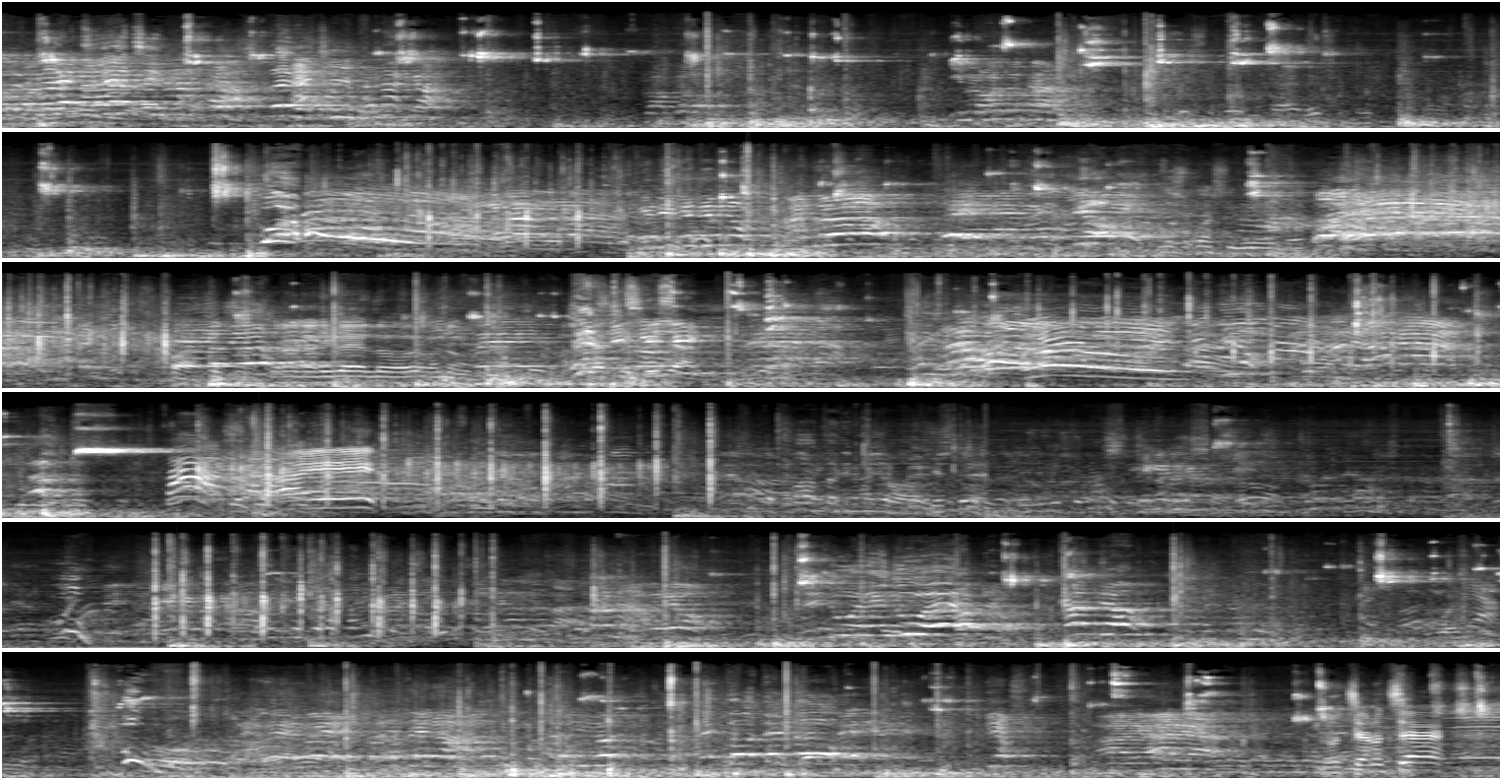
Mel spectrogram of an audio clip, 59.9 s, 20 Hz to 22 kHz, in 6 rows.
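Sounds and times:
voices calling out in a hall: 0:00.0 - 0:59.9
shoe squeaks: 0:00.2 - 0:11.8, 0:14.8 - 0:17.7, 0:18.3 - 0:18.7, 0:21.9 - 0:26.8, 0:29.0 - 0:31.1, 0:37.9 - 0:38.5, 0:46.5 - 0:47.2, 0:47.8 - 0:51.0, 0:53.5 - 0:54.7, 0:55.4 - 0:59.9
basketball bouncing on wooden floor: 0:09.3 - 0:11.7
people calling out: 0:50.6 - 0:53.2.

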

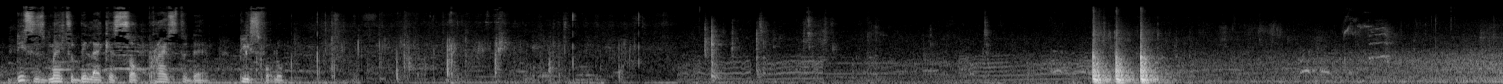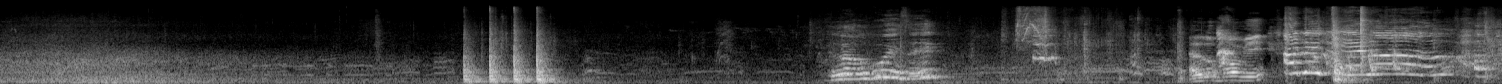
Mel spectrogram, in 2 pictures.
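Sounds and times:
knocking on a door: 0:10.9 - 0:11.8, 0:19.6 - 0:20.7.

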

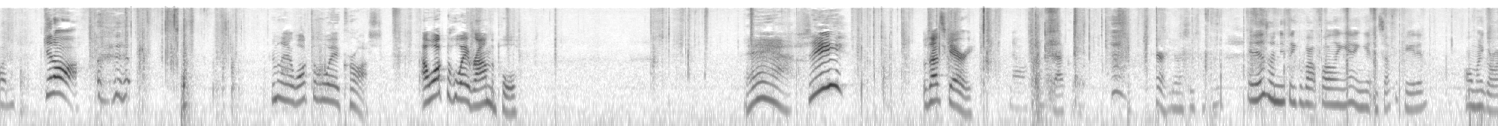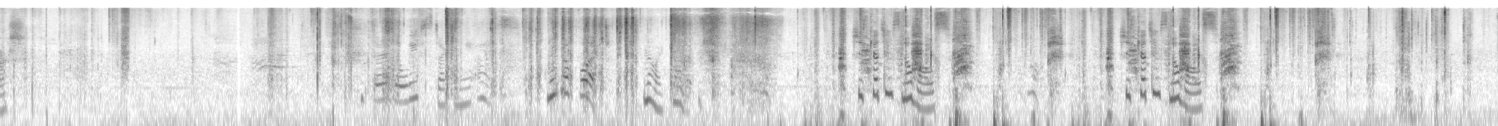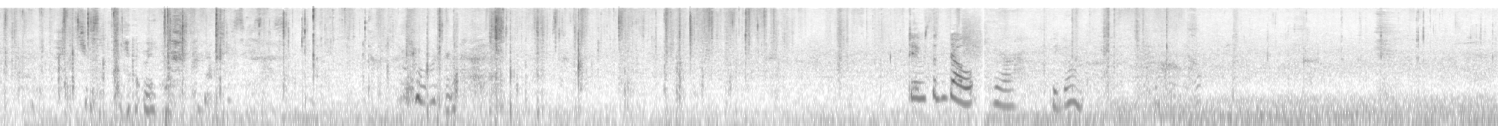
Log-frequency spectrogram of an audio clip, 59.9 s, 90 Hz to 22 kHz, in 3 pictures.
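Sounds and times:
dog panting and snapping: 0:30.5 - 0:43.0.

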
